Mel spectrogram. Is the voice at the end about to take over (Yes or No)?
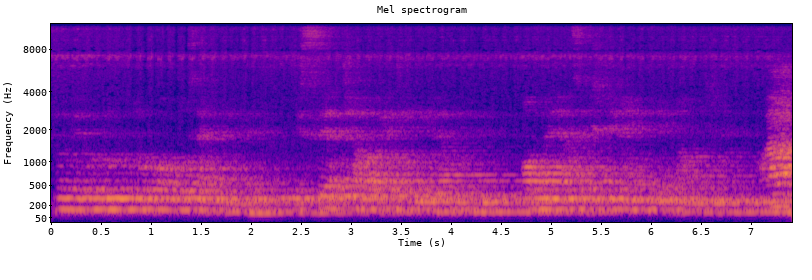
Yes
